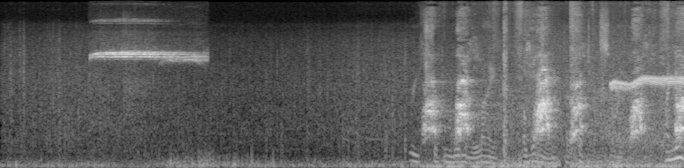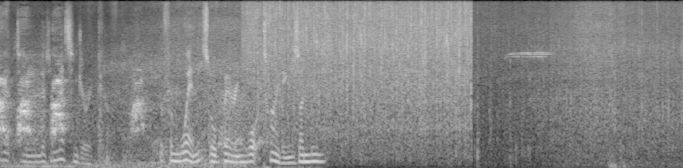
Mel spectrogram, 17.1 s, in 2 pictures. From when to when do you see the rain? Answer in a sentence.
The rain can be heard from 0.0 to 17.0 s.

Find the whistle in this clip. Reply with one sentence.
The whistle can be heard from 1.1 to 2.6 s, from 7.6 to 9.2 s and from 14.8 to 15.4 s.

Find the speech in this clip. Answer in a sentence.
You can hear the speech from 5.1 to 12.7 s.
